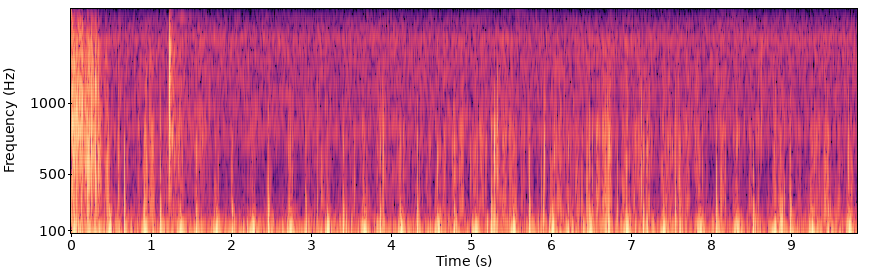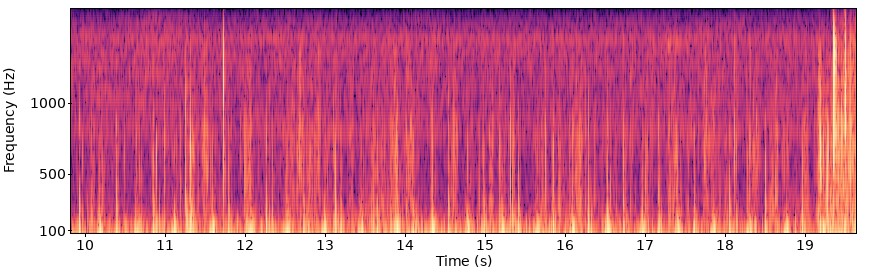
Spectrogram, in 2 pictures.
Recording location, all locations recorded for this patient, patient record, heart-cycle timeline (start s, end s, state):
tricuspid valve (TV)
aortic valve (AV)+pulmonary valve (PV)+tricuspid valve (TV)+mitral valve (MV)
#Age: Child
#Sex: Female
#Height: 138.0 cm
#Weight: 37.1 kg
#Pregnancy status: False
#Murmur: Absent
#Murmur locations: nan
#Most audible location: nan
#Systolic murmur timing: nan
#Systolic murmur shape: nan
#Systolic murmur grading: nan
#Systolic murmur pitch: nan
#Systolic murmur quality: nan
#Diastolic murmur timing: nan
#Diastolic murmur shape: nan
#Diastolic murmur grading: nan
#Diastolic murmur pitch: nan
#Diastolic murmur quality: nan
#Outcome: Normal
#Campaign: 2015 screening campaign
0.00	1.61	unannotated
1.61	1.78	diastole
1.78	1.88	S1
1.88	2.00	systole
2.00	2.08	S2
2.08	2.22	diastole
2.22	2.34	S1
2.34	2.46	systole
2.46	2.54	S2
2.54	2.70	diastole
2.70	2.82	S1
2.82	2.92	systole
2.92	3.00	S2
3.00	3.20	diastole
3.20	3.28	S1
3.28	3.38	systole
3.38	3.46	S2
3.46	3.63	diastole
3.63	3.76	S1
3.76	3.84	systole
3.84	3.94	S2
3.94	4.10	diastole
4.10	4.20	S1
4.20	4.31	systole
4.31	4.40	S2
4.40	4.56	diastole
4.56	4.66	S1
4.66	4.77	systole
4.77	4.86	S2
4.86	5.04	diastole
5.04	5.14	S1
5.14	5.26	systole
5.26	5.34	S2
5.34	5.50	diastole
5.50	5.58	S1
5.58	5.72	systole
5.72	5.80	S2
5.80	6.00	diastole
6.00	6.10	S1
6.10	6.20	systole
6.20	6.28	S2
6.28	6.46	diastole
6.46	6.56	S1
6.56	6.68	systole
6.68	6.78	S2
6.78	6.92	diastole
6.92	7.02	S1
7.02	7.14	systole
7.14	7.26	S2
7.26	7.38	diastole
7.38	7.48	S1
7.48	7.59	systole
7.59	7.68	S2
7.68	7.84	diastole
7.84	7.96	S1
7.96	8.05	systole
8.05	8.14	S2
8.14	8.30	diastole
8.30	8.42	S1
8.42	8.51	systole
8.51	8.60	S2
8.60	8.76	diastole
8.76	8.86	S1
8.86	8.97	systole
8.97	9.06	S2
9.06	9.24	diastole
9.24	9.34	S1
9.34	9.44	systole
9.44	9.54	S2
9.54	9.68	diastole
9.68	9.82	S1
9.82	9.90	systole
9.90	10.00	S2
10.00	10.16	diastole
10.16	10.26	S1
10.26	10.37	systole
10.37	10.46	S2
10.46	10.62	diastole
10.62	10.73	S1
10.73	10.83	systole
10.83	10.94	S2
10.94	11.08	diastole
11.08	11.20	S1
11.20	11.30	systole
11.30	11.42	S2
11.42	11.56	diastole
11.56	11.66	S1
11.66	11.77	systole
11.77	11.88	S2
11.88	12.04	diastole
12.04	12.15	S1
12.15	12.24	systole
12.24	12.34	S2
12.34	12.48	diastole
12.48	12.60	S1
12.60	12.70	systole
12.70	12.82	S2
12.82	12.95	diastole
12.95	13.08	S1
13.08	13.18	systole
13.18	13.24	S2
13.24	13.41	diastole
13.41	13.52	S1
13.52	13.62	systole
13.62	13.72	S2
13.72	13.86	diastole
13.86	13.98	S1
13.98	14.07	systole
14.07	14.18	S2
14.18	14.32	diastole
14.32	14.44	S1
14.44	14.52	systole
14.52	14.62	S2
14.62	14.76	diastole
14.76	14.86	S1
14.86	14.94	systole
14.94	15.04	S2
15.04	15.20	diastole
15.20	15.30	S1
15.30	15.39	systole
15.39	15.50	S2
15.50	15.65	diastole
15.65	19.65	unannotated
